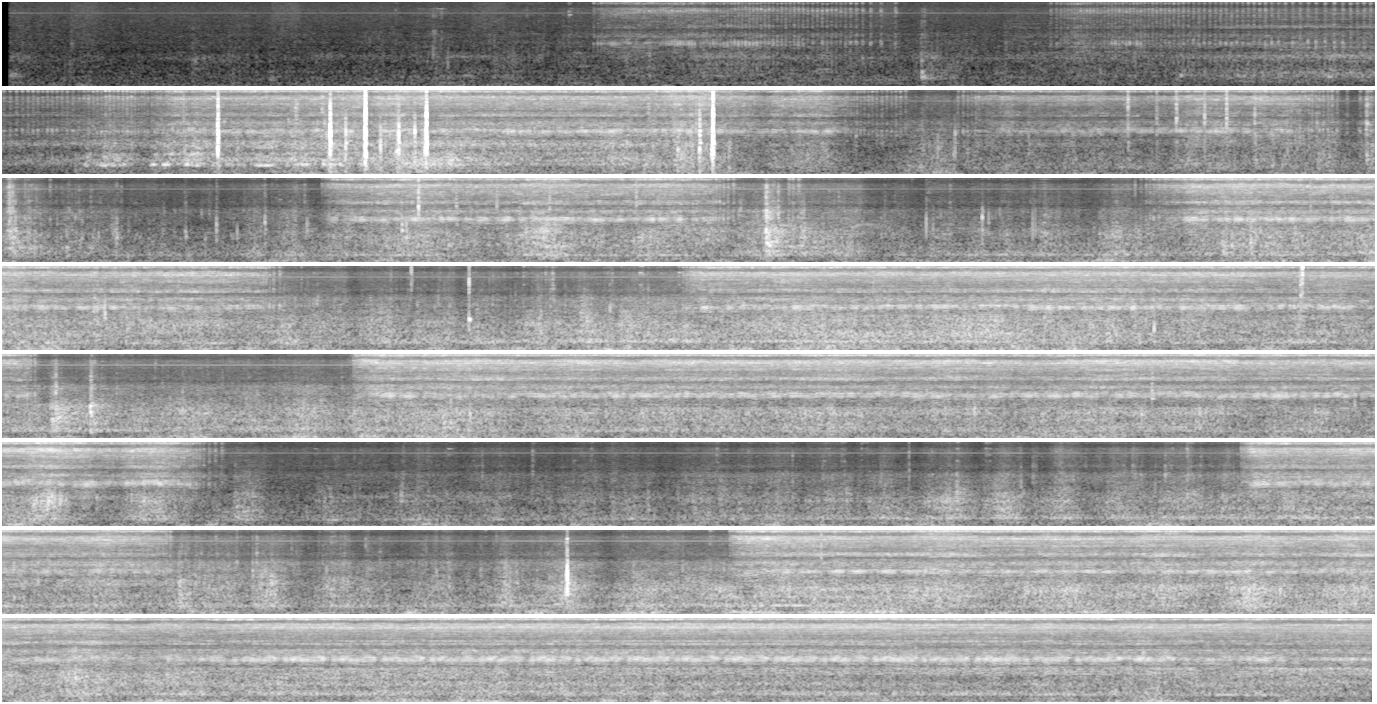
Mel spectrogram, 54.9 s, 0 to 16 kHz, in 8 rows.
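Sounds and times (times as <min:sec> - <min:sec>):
bike tyre noise on dirt: 0:00.0 - 0:54.9
freewheel ratchet buzzing: 0:03.0 - 0:04.5, 0:05.2 - 0:13.7, 0:15.3 - 0:17.6, 0:19.4 - 0:22.1, 0:24.0 - 0:27.8, 0:29.2 - 0:35.5, 0:40.5 - 0:42.1, 0:44.8 - 0:54.9
bike frame and chain clattering: 0:03.0 - 0:54.9.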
